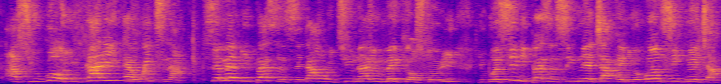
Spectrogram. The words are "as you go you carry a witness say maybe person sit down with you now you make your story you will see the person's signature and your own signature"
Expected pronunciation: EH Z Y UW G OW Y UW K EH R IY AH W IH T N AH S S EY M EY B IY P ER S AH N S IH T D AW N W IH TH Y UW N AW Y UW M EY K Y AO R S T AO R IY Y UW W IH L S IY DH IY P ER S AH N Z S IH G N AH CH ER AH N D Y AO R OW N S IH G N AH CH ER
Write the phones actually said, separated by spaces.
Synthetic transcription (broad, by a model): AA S Y UW G OW Y UW K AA R IY AH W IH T N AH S S EY M EY B IY P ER S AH N S IH T D AW N W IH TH Y UW N AW Y UW M EY K Y AO S T AO R IY Y UW W IH L S IY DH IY P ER S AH N S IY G N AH CH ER AH N D Y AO OW N S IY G N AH CH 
